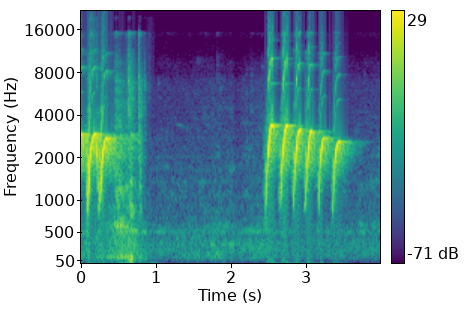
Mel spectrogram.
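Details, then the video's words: Blue-winged leafbird in a 'gacor' song. It gives two short bursts of rapid, clipped down-slurred notes, about five to six notes each, separated by a silent gap. "Hargacor suara 6 CUCAK BIRU GACOR full isian SI BURUNG SURGA"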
